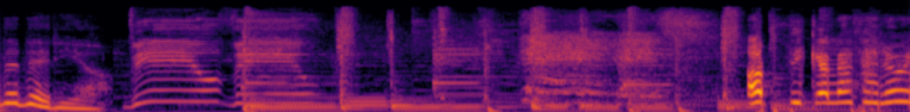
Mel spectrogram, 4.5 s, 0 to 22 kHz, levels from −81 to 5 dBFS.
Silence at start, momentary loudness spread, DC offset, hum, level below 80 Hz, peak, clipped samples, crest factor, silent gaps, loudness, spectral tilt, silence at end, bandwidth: 0 s; 15 LU; 0.1%; none; -48 dBFS; -4 dBFS; under 0.1%; 20 dB; none; -25 LUFS; -3.5 dB/octave; 0 s; 17 kHz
